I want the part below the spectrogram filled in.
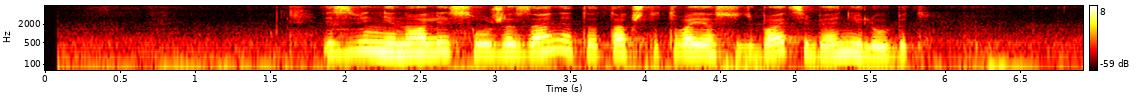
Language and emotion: Russian, neutral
